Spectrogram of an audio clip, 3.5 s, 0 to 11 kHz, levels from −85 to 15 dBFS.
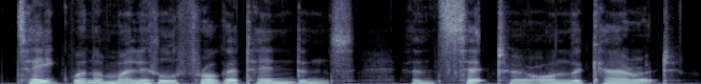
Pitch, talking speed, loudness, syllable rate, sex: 185 Hz, 220 wpm, -18 LUFS, 5.9 syllables/s, female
